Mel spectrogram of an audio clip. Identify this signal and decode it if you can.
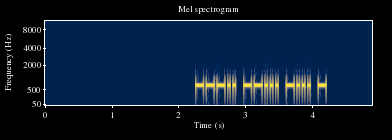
Morse code, heard as a keyed tone, about 29 wpm, 700 Hz. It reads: 87BT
